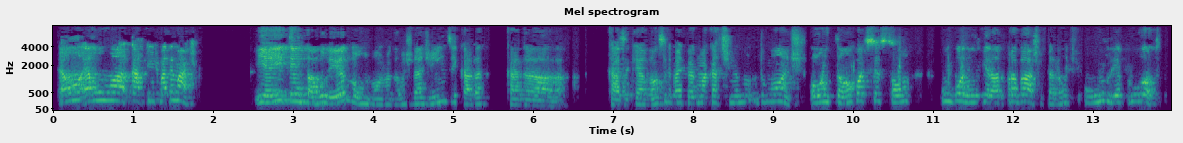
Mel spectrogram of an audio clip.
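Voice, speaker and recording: Talking a little fast in a high voice, a teacher from Brazil casually walks through classroom materials, animated and hands-on, with plenty of "né". The room echoes and the sound is lo-fi. A bit of background noise can be heard.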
